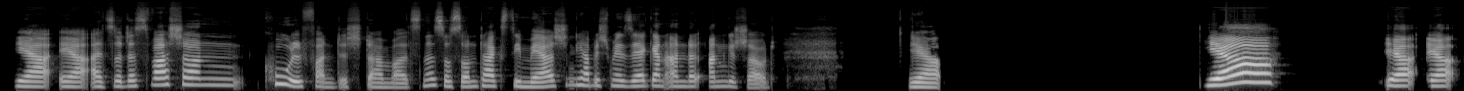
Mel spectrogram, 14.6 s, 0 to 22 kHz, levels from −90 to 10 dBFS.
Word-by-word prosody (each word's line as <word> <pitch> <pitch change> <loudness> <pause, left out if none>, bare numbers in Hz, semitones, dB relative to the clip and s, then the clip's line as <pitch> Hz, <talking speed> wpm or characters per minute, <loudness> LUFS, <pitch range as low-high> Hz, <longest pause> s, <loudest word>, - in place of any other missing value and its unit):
Ja, 220 -2 0
ja, 210 -1 -2
also 215 +1 -6
das 235 +3 -9
war 285 +1 +3
schon 280 -2 -6 0.3
cool, 265 -10 -1
fand 190 -3 -10
ich - - -14
damals, 185 +2 -9
ne? 265 +2 -9
So 235 -5 -7
sonntags 220 +2 -5
die 220 - -7
Märchen, 220 +7 -4
die 285 - -6
habe 260 - -5
ich 250 - -16
mir 240 -2 -7
sehr 230 +1 -4
gern 240 0 -2
ande 220 -1 -6
angeschaut. 215 -1 -8 1.4
Ja. 195 -2 0 2.6
Ja. 380 +9 +9 1.1
Ja, 245 -1 +3 0.2
ja. 235 0 +2
235 Hz, 110 wpm, -20 LUFS, 215-275 Hz, 2.6 s, Ja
